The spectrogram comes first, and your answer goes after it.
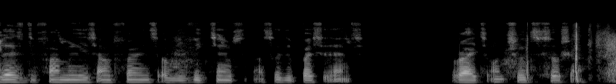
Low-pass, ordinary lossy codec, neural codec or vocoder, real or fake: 7.2 kHz; none; none; real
